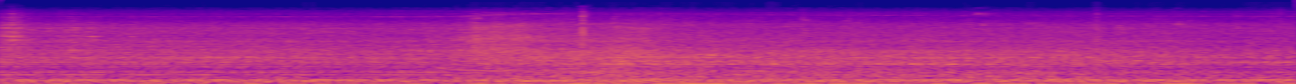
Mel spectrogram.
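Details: Combine's first run of the year after prep, concaves opened slightly, quick test run: deep steady drumming rumble with even beat, no knocks, squeals or surges; normal threshing run.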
